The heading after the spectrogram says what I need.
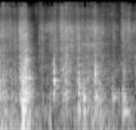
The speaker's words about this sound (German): ich klappe jetzt hier einfach mal auf. Aha, ja, hier, schöne Aufmachung. Ja, viel Papier.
